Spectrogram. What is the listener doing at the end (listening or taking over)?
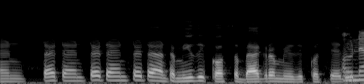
taking over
